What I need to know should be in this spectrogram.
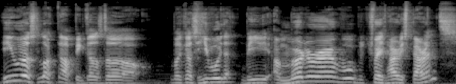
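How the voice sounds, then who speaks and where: This man talks at a fairly quick pace in a high pitch, with ordinary pitch variation. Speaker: YouTube film reviewer. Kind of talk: casual video review monologue. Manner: halting, many repeats and restarts; mumbling.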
